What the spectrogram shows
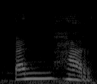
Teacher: Terdapat dua hukum tajwid. Pertama, izhar karena nun sukun bertemu ha. Cara bacanya jelas.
